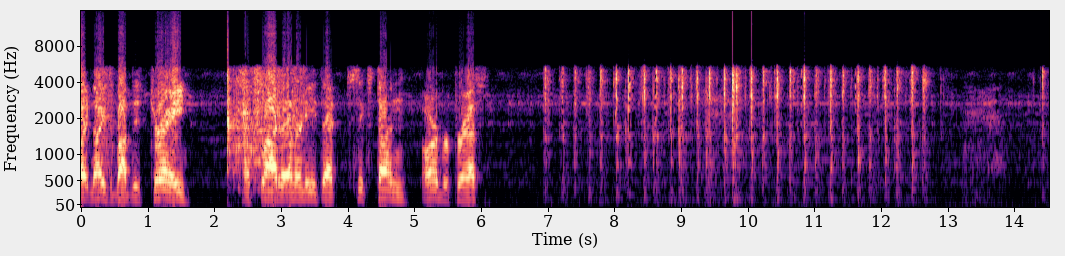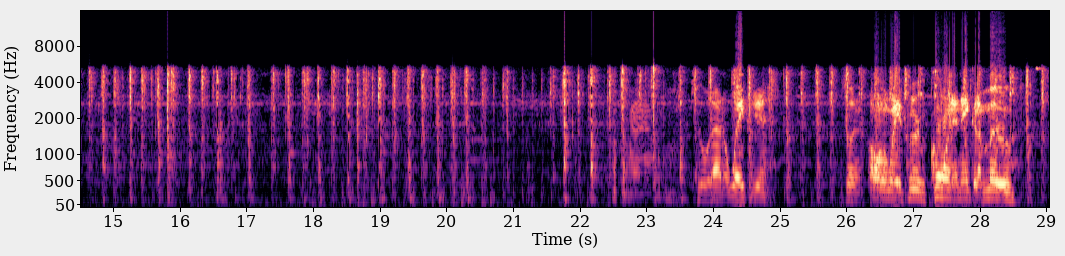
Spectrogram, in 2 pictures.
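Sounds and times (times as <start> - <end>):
arbor press ratchet clicking: 21.6 - 27.3.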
